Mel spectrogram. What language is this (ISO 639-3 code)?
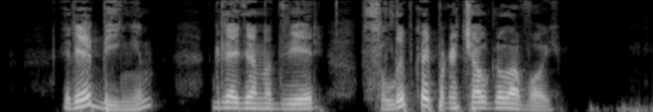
rus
